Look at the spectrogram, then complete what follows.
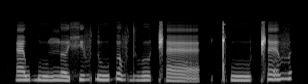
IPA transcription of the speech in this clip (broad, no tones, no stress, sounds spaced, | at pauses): æ w ɠ u ŋ ə xʲ ə v ɗ u ɠ ʌ v dʱ ʊː ǁ æ | ǃʰ uː ǁ ɛ v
